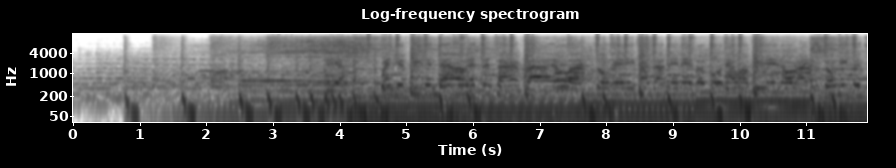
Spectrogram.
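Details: Hip hop style electronic music with a heavy bass beat and synth lines, no animal sound audible.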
